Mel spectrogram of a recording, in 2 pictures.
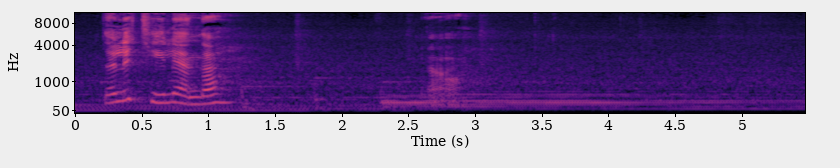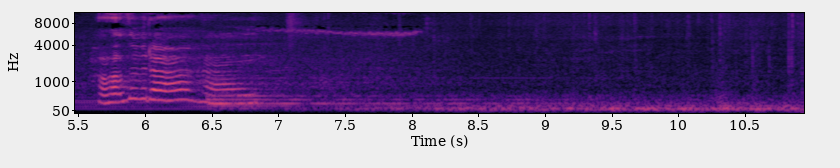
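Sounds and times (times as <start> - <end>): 
faint high whine: 0.0 - 10.8
road rumble heard from inside a car: 0.0 - 10.9
speech: 0.2 - 1.3, 5.6 - 7.2
car engine drone heard from inside a car at night: 4.0 - 10.9.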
